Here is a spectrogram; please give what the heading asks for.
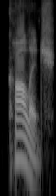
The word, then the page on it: college: American English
